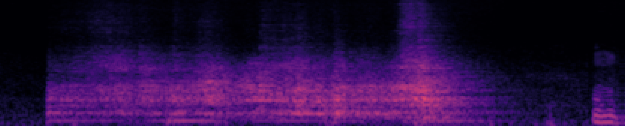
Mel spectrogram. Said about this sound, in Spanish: Sus palabras fueron interrumpidas por un fuerte chirrido que parecía provenir de los ruidos interiores del edificio.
